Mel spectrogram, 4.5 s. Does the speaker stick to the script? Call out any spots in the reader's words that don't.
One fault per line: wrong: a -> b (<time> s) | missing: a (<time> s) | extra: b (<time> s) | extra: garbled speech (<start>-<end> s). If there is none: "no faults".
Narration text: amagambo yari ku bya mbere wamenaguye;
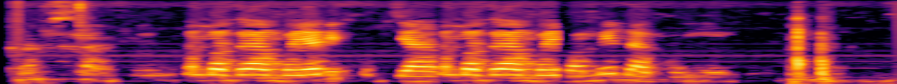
wrong: mbere -> amagambo (2.2 s)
